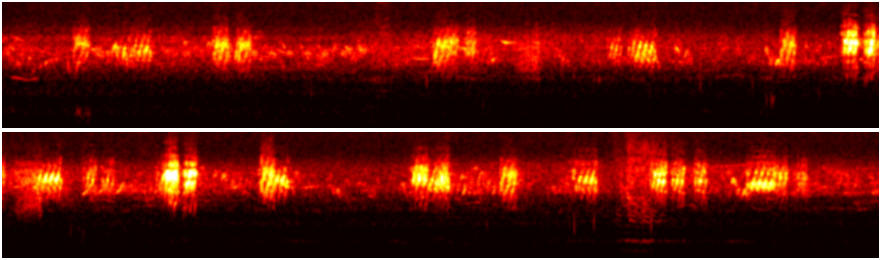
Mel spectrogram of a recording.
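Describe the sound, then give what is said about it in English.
A colony of feeding birds keeps up constant chattering calls: many faint, short, high chirps in irregular bursts over a soft, steady buzzing background. “when they're feeding, they make this constant chattering kind of call. So maybe we'll hear that now and people will know what to listen out for.”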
